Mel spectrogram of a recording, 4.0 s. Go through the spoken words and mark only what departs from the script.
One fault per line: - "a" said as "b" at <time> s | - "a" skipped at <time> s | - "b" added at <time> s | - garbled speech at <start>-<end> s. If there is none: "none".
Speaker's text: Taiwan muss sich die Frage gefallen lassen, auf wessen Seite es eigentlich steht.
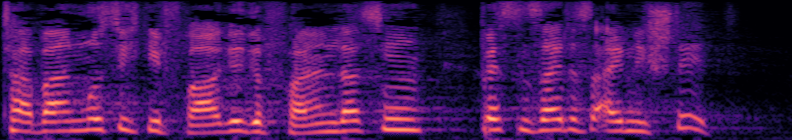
- "auf" skipped at 2.1 s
